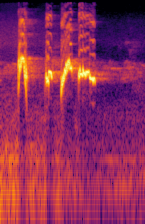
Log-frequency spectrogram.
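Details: A red-whiskered bulbul's morning song for training birds to sing: one crisp phrase of four clear, quick whistled notes, the first rising sharply, the rest swooping downward, against a quiet background.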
